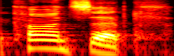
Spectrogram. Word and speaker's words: Kansept: That, by the way, that is how you pronounce this, is Concept, not Kansept.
